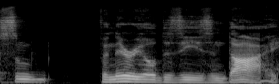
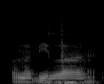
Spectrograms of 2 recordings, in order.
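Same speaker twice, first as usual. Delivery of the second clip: ordinary talk, nothing marked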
